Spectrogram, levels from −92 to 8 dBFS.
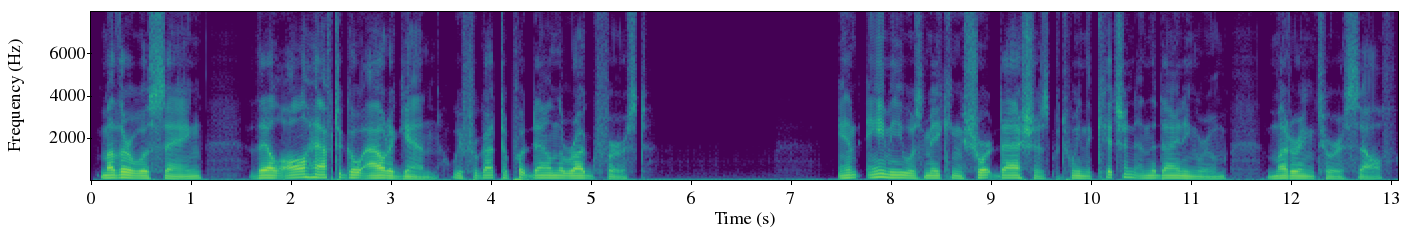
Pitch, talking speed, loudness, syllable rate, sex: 105 Hz, 155 wpm, -18 LUFS, 4.6 syllables/s, male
